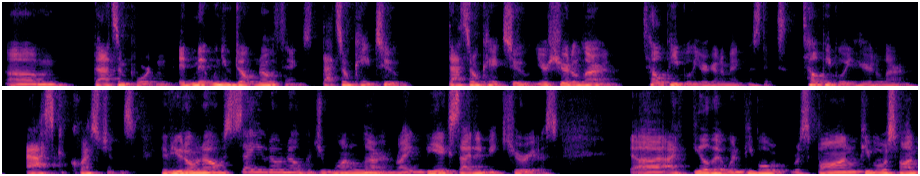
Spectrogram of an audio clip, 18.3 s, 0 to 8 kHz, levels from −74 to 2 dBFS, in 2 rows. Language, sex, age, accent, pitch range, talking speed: English, male, 30-49, American, 100-135 Hz, 200 wpm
